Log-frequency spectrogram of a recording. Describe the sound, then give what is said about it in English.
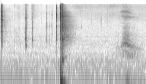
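A light triple tap on a can of pumpkin spice beer, then the sharp crack and burst of hiss as the can opens, trailing off, followed by a softer fizzing swell. No one speaks. “Well, that one is just dying to get out of the can.”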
